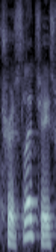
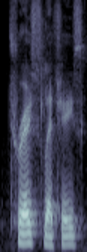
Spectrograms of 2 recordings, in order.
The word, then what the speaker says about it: tres leches: And we don't call it t leletches. We call it t leches cake.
